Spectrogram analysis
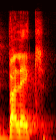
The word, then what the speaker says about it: balek: And the shortened down version phonetically is balek. Balek. But written out could be spelt like this.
